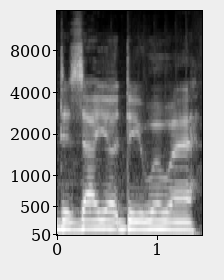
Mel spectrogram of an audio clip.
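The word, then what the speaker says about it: Désiré Doué: Desa Dwei, that's how you pronounce his name.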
